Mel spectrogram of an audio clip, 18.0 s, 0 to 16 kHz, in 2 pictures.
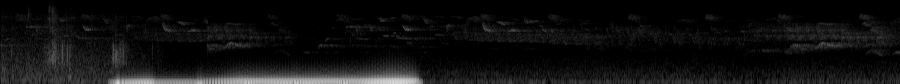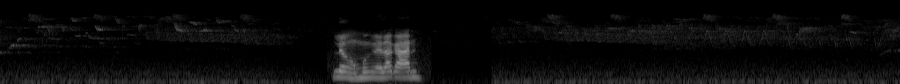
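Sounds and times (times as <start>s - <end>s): low buzzy drone: 1.1s - 4.2s.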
